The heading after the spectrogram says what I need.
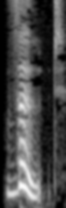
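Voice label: "vote", British English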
